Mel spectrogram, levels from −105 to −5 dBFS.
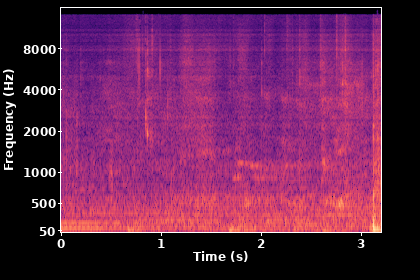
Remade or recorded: remade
